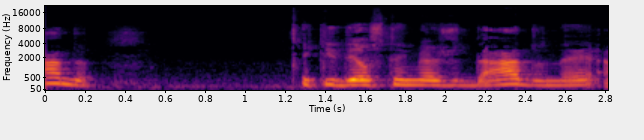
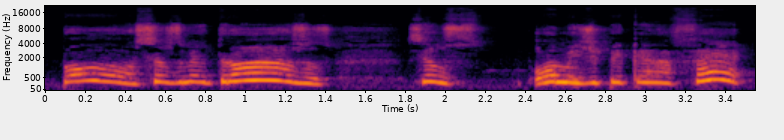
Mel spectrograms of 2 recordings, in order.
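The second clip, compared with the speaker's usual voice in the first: higher, slow scornful scolding; mock scolding; 5 semitones higher, slower than usual. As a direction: scold the frightened disciples slowly, with scorn. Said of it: "Eu não vejo Jesus falando nesse tom".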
